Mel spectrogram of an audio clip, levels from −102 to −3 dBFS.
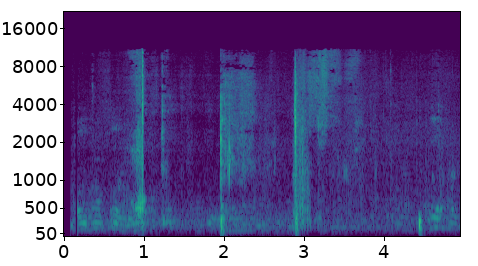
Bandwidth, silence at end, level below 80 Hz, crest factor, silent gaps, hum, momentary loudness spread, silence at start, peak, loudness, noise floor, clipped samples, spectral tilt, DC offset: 11.5 kHz; 0.05 s; -80 dBFS; 34 dB; none; none; 20 LU; 0.1 s; -16 dBFS; -43 LUFS; -69 dBFS; under 0.1%; -1.5 dB/octave; under 0.1%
